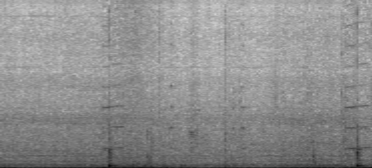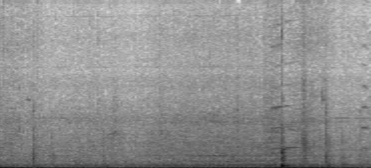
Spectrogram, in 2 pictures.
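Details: UAZ Patriot rear axle at steady driving: dull single clunk every two to three seconds over road rumble; loose pinion bearings in the differential, addressed by pinion (tail shank) adjustment.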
